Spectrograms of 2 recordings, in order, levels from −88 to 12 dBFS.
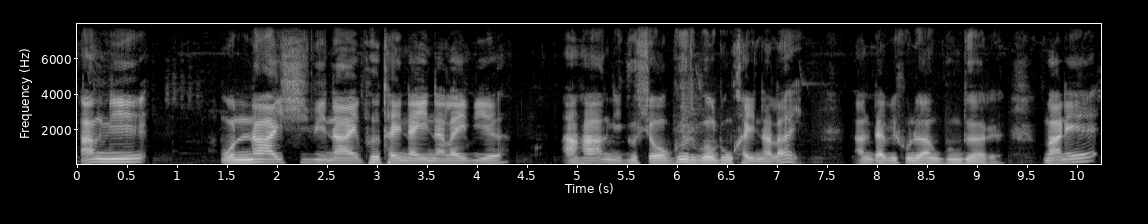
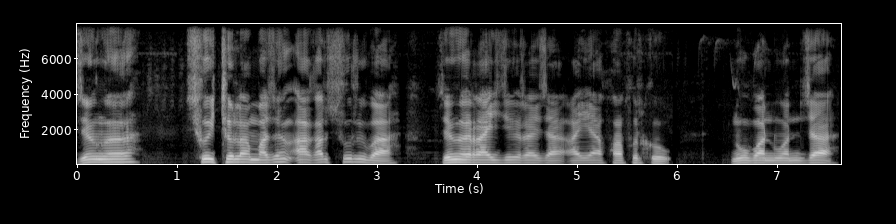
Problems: none marked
